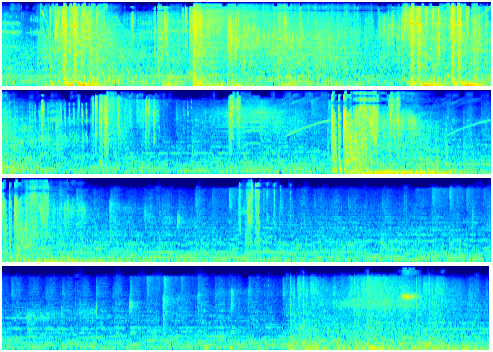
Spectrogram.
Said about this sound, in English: AA guns ahead of us.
